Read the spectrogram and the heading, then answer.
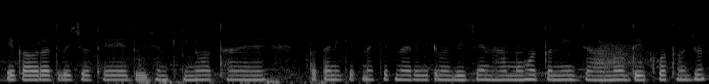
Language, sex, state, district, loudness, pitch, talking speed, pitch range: Chhattisgarhi, female, Chhattisgarh, Jashpur, -39 LUFS, 210 Hz, 175 wpm, 210-215 Hz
